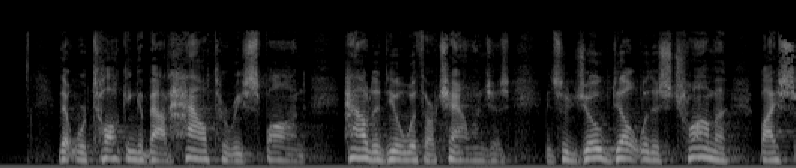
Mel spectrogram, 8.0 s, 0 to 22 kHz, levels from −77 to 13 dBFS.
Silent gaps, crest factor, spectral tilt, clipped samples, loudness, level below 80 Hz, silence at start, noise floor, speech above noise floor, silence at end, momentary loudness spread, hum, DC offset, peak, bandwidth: none; 20 dB; -4 dB/octave; under 0.1%; -30 LUFS; -72 dBFS; 0.6 s; -56 dBFS; 26 dB; 0 s; 11 LU; none; 0.3%; -10 dBFS; 11.5 kHz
